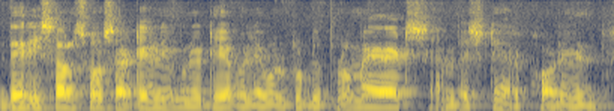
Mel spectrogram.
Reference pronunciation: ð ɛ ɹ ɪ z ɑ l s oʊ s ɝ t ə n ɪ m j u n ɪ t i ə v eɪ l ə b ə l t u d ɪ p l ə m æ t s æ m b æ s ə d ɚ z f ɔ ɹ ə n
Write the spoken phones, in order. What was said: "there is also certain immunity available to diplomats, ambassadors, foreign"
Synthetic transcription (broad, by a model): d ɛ ɹ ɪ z ɑ l s oʊ s ɝ t ə n ɪ m j u n ɪ t i ə v eɪ l ə b ə l t u d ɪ p l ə m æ t s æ m b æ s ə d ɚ f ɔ ɹ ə n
